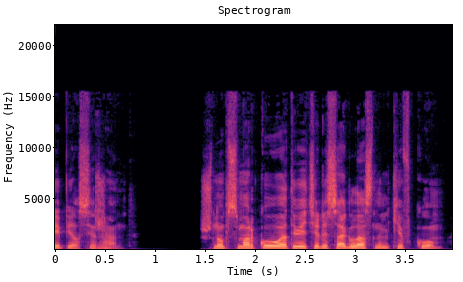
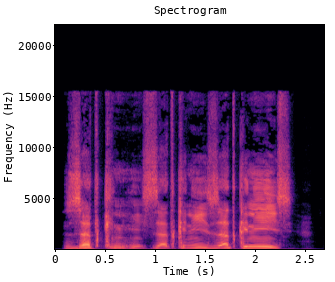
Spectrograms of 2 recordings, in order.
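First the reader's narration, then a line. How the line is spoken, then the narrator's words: Groaning. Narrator (Russian): простонал сержант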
